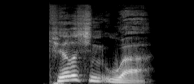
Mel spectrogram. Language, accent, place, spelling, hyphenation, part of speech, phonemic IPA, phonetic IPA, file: German, Germany, Berlin, Kirchenuhr, Kir‧chen‧uhr, noun, /ˈkɪʁçənˌ.uːɐ̯/, [ˈkɪrçn̩ʔuːɐ̯], De-Kirchenuhr.ogg
- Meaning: church clock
